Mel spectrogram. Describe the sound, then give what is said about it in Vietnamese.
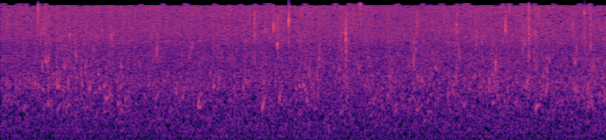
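A swift, strong stream current rushing steadily, a dense even wash of water noise with no breaks, faint throughout. “Nước chảy xiết và mạnh thế này, con không thể xuống mò lên được.”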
